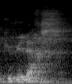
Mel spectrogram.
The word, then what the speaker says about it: Cuvillers: Ça s'écrit Cuvillers, mais ça se prononce Cuvillers, à la française.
